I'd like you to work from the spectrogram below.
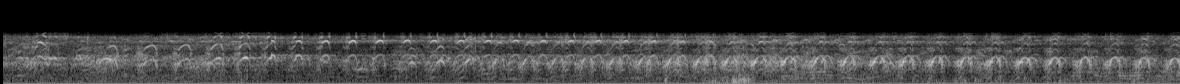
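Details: A dense chorus of gulls at a ruined building on Alcatraz island: harsh, nasal, arching calls overlap continuously, about three or four per second, with no pause.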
